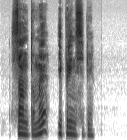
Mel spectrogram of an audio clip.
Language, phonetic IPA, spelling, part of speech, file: Russian, [ˌsan tɐˈmɛ i ˈprʲin⁽ʲ⁾sʲɪpʲɪ], Сан-Томе и Принсипи, proper noun, Ru-Сан-Томе и Принсипи.ogg
- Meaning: São Tomé and Príncipe (a country and archipelago of Central Africa in the Atlantic Ocean)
